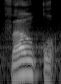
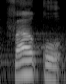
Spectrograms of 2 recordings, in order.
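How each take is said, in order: No difference in how they are said.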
